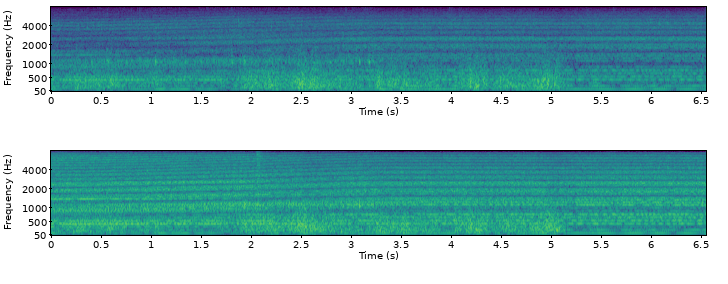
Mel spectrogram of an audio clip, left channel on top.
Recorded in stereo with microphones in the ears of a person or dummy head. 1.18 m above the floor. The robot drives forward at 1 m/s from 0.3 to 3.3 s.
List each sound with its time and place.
0.0 s a drone: 65° right (ahead or behind); by 6.6 s 45° right (ahead or behind)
